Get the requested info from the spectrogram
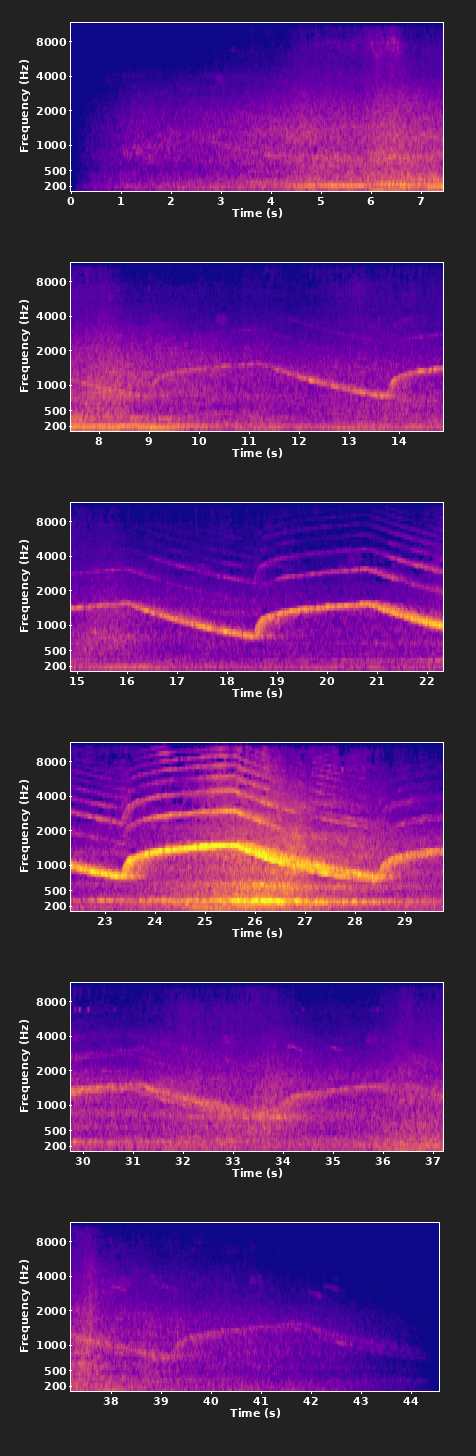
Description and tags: Fire Engine with Siren Passes
A siren can be heard in the distance and eventually, a big fire engine passes, siren blaring and engine roaring.
Hear all of my packs here.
